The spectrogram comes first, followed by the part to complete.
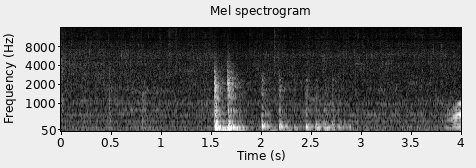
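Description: Pork frying in a wok with a steady low sizzle; about one and a half seconds in, a loud knock followed by a run of clattering scrapes as a wooden spatula goes into the wok and stirs the meat.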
